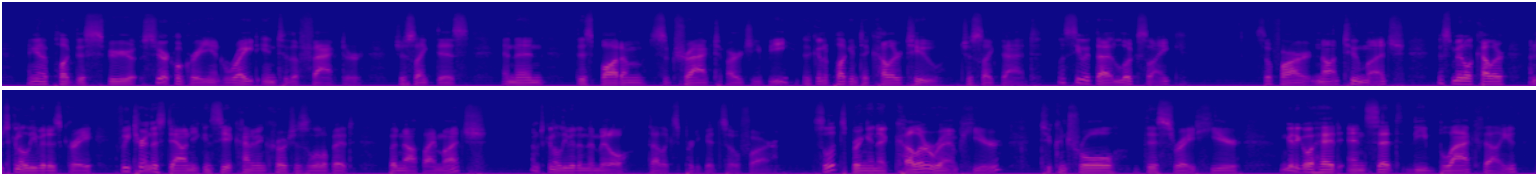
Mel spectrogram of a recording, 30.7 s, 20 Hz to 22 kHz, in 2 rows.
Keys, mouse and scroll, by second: 2.3 click, 7.4 click, 8.8 middle click, 9.6 ctrl+shift+click, 12.0 scroll up 3, 12.3-14.1 middle drag, 14.1 click, 22.2-22.6 scroll down 4, 22.6-23.7 middle drag, 23.7 shift+a, 25.3 r, 27.7-28.3 scroll up 1, 28.3-30.6 middle drag.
